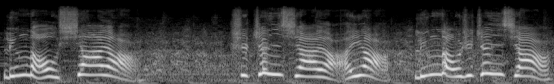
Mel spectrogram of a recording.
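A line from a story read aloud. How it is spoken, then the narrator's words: Loud shouting. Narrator (Chinese): 大声的喊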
